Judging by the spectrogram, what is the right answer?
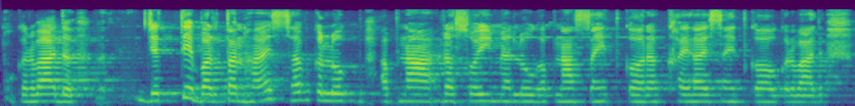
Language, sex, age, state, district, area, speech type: Maithili, female, 18-30, Bihar, Samastipur, urban, spontaneous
